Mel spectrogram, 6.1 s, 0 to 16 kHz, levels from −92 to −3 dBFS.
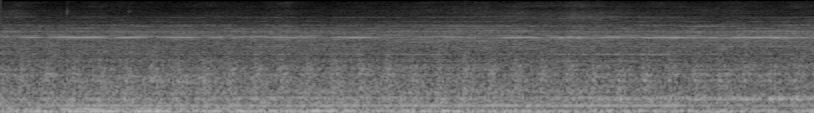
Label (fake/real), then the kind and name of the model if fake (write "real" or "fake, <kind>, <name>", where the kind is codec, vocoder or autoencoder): real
